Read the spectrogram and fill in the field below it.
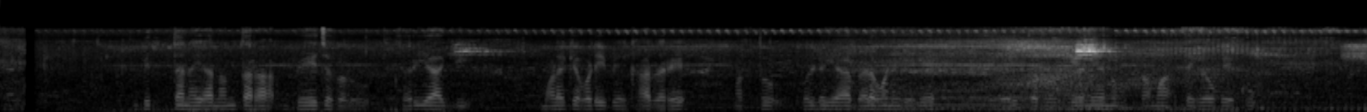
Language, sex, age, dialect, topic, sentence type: Kannada, male, 51-55, Central, agriculture, question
